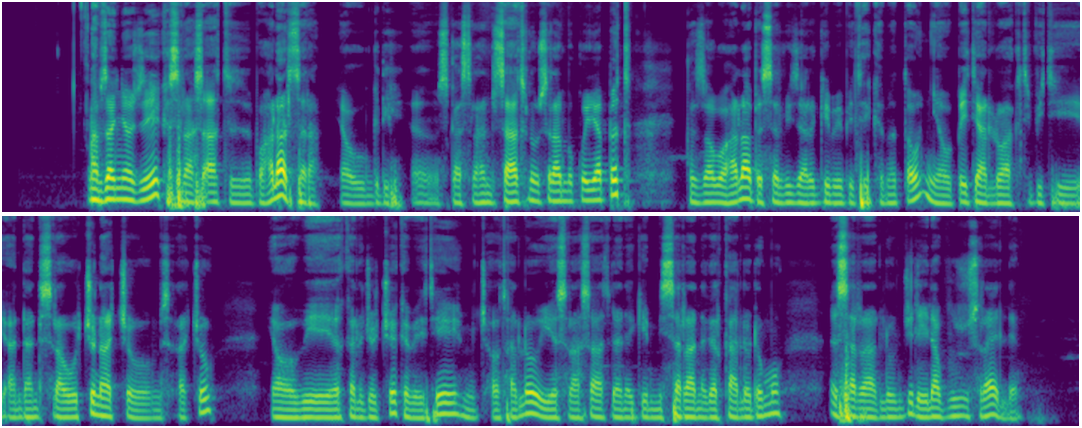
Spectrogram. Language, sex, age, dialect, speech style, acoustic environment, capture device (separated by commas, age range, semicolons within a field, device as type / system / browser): Amharic, male, 35-44, Ethiopia - Addis Ababa, excited, nature, mobile / Linux / Chrome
